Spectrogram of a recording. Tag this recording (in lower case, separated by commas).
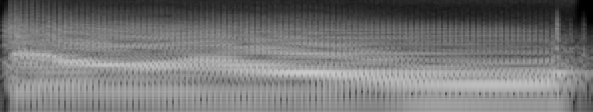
plucked string instrument, bass guitar, guitar, musical instrument, music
